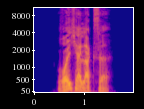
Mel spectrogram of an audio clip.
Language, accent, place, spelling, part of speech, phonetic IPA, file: German, Germany, Berlin, Räucherlachse, noun, [ˈʁɔɪ̯çɐˌlaksə], De-Räucherlachse.ogg
- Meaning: nominative/accusative/genitive plural of Räucherlachs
